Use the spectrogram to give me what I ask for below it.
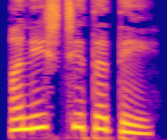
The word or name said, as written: ಅನಿಶ್ಚಿತತೆ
